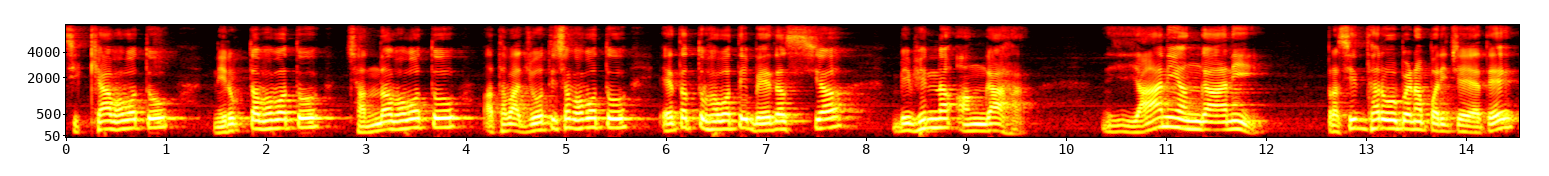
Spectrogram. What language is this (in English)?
Sanskrit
